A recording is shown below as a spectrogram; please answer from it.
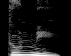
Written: ತುಣ್ಣಿ

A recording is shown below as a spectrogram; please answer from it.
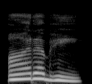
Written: ಅರಬ್ಬಿ

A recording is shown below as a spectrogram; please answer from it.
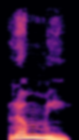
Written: ರುಮೆ

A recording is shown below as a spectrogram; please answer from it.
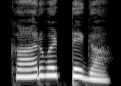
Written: ಘರವಟ್ಟಿಗೆ

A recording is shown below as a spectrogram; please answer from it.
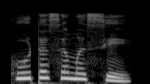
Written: ಕೂಟಸಮಸ್ಯೆ

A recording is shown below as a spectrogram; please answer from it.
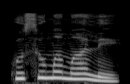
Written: ಕುಸುಮಮಾಲೆ

